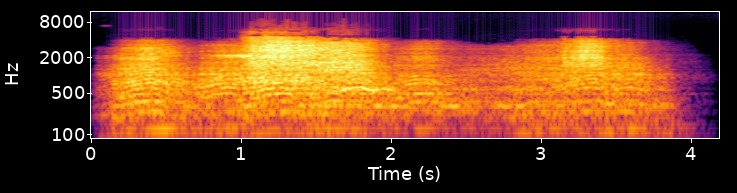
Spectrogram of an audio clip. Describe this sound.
Vcr player ejecting a tape. Recorded onto HI-MD with an AT822 mic. Pitchshifted and processed
mechanism, vcr, pitchshift, eject, household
